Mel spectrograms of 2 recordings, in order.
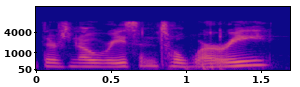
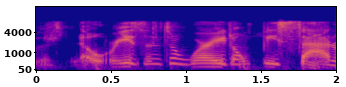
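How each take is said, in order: First: Said in the usual way. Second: Higher, bright reassuring parent voice, mock comforting; sing-song soothing parent. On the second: Parent brushing off a child's worry, higher sing-song.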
